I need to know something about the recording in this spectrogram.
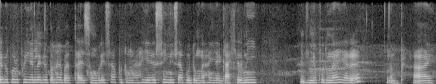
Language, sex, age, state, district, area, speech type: Bodo, female, 18-30, Assam, Udalguri, urban, spontaneous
